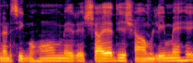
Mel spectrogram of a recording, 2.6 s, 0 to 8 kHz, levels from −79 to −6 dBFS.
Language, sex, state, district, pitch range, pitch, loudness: Hindi, male, Uttar Pradesh, Shamli, 115-125 Hz, 120 Hz, -17 LUFS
